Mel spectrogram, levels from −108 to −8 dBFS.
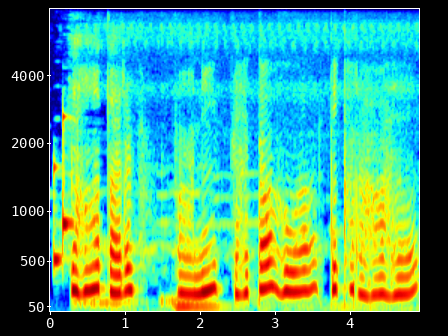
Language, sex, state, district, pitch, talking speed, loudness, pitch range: Hindi, female, Madhya Pradesh, Umaria, 205 Hz, 95 wpm, -18 LUFS, 180-225 Hz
